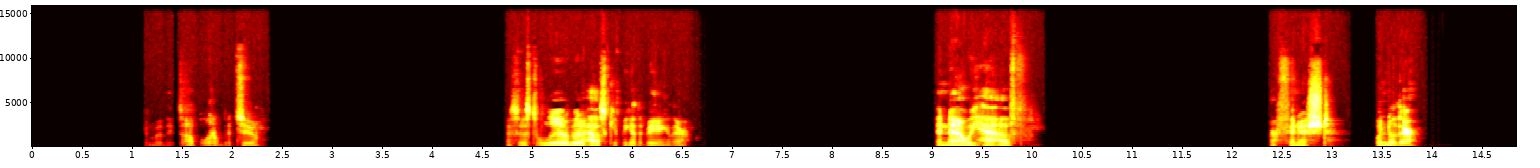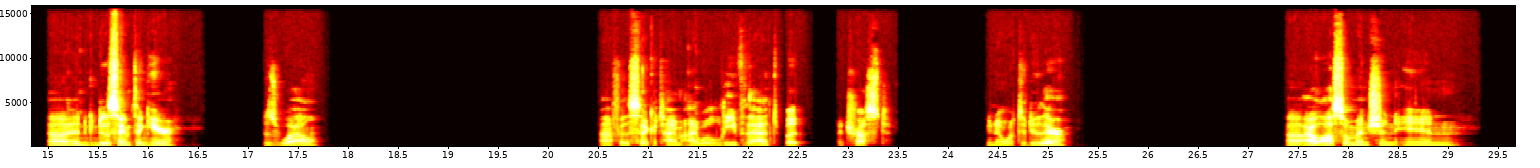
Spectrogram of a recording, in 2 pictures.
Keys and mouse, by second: 0.7 click, 2.4 g, 2.6 z, 3.1 click, 4.4 click, 5.0 g, 5.1 z, 5.7 click, 6.4 Tab, 7.0 z, 7.9 shift+click, 8.3 click, 8.6 click, 8.9 middle click, 9.2 typing, 9.4 shift+click, 12.0 click, 12.5 click, 12.8-13.8 middle drag, 13.5-13.8 typing, 13.8 click, 14.5 shift+click, 15.2 click, 15.3 typing, 15.7 Tab, 17.3-18.7 drag, 18.7-20.3 middle drag, 20.4 Tab, 20.8 middle click, 21.8 shift+click, 25.1 click, 25.3 middle click, 25.5 click, 25.5 middle click, 26.2 click, 26.3 middle click, 27.3 middle click, 27.3 typing.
